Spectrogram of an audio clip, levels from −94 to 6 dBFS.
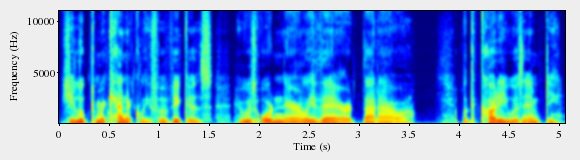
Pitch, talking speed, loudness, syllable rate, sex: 100 Hz, 200 wpm, -18 LUFS, 7.0 syllables/s, male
